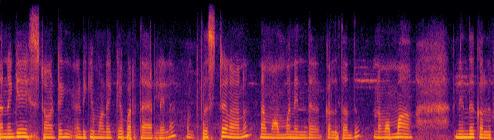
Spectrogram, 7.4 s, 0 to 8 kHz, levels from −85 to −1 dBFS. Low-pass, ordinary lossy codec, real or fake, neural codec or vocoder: 7.2 kHz; Opus, 24 kbps; real; none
